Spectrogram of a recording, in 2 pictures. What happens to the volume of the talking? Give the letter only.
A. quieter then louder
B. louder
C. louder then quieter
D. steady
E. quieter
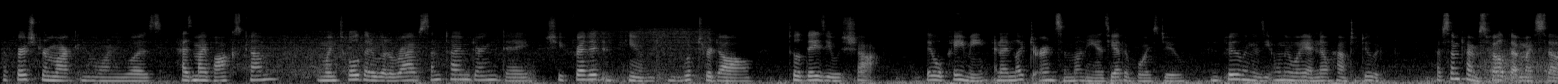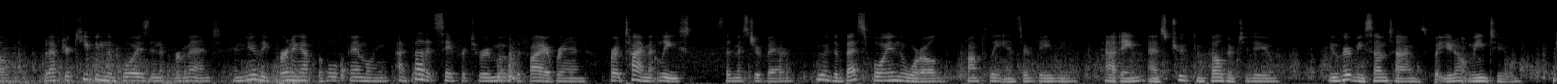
D.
